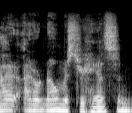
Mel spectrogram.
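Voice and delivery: mock stuttering, high-pitched and nervous. Retelling what a nervous caddy answered: imitating a nervous stuttering caddy. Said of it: "He was stuttering and he was shaking".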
